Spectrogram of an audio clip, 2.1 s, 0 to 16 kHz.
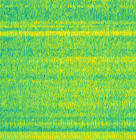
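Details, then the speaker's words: Kyosho MP9 nitro buggy, standard two-stroke engine after tuning, about to run out of nitro fuel: high-pitched fast buzzing tick-over, steady and even without hunting or dying; idling cleanly. "ticking over. It's going to run out of nitro in a minute. What more could you ask for?"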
